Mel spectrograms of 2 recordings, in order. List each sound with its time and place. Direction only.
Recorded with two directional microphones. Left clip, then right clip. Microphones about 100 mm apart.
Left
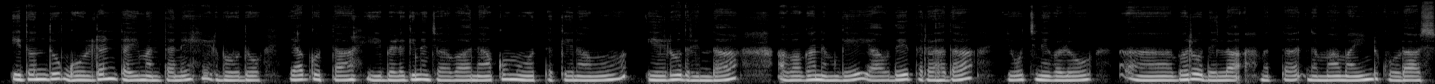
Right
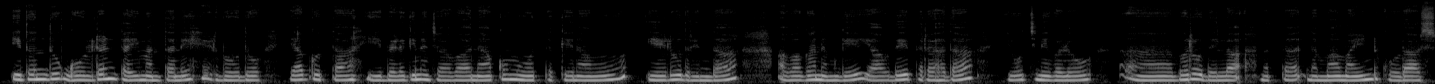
0.1 s a woman's voice: 35° left (ahead or behind)
5.0 s speech: 25° left (ahead or behind)
5.3 s a woman's voice: 40° left (ahead or behind)
6.5 s a woman's voice: 45° left (ahead or behind)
